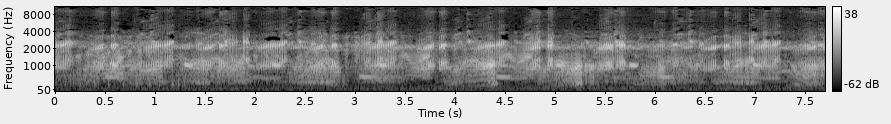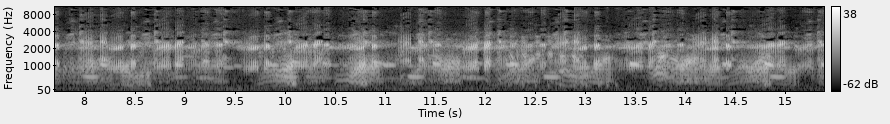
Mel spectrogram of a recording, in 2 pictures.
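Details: A dense frog chorus of overlapping croaks, many callers at once, with rapid pulsed rattles and short tonal notes repeating throughout, steady and continuous with no other sounds.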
